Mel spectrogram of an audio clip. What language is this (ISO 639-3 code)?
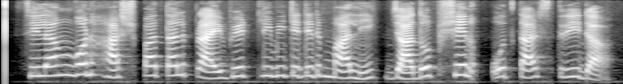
ben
